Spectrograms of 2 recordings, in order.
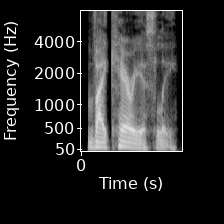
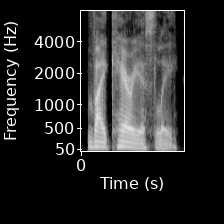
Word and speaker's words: vicariously: This adverb has 5 syllables, and the stress is on that second syllable, vicariously. The third syllable, it's like that letter I just has that E sound, and the fourth syllable has the schwa, vicariously.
